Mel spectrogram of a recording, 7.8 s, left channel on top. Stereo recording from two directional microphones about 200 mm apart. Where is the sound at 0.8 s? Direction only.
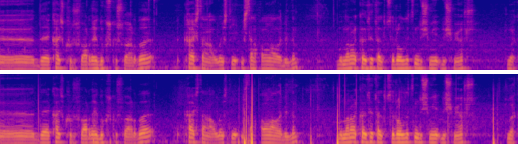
30° left (ahead or behind).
